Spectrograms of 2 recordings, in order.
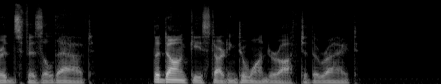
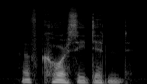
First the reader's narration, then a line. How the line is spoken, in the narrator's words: she muttered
